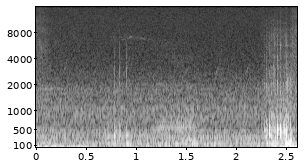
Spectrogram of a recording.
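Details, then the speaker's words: Sleeping dog snoring with low rumbling and a louder snort near the end, picked up in the background of a livestream; the dog stops after the owner wakes him. "you can hear my dog snoring i'm sorry yeah guys so we have uh some pretty chill background music featuring my dog snoring"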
